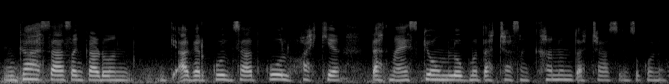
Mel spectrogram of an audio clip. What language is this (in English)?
Kashmiri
